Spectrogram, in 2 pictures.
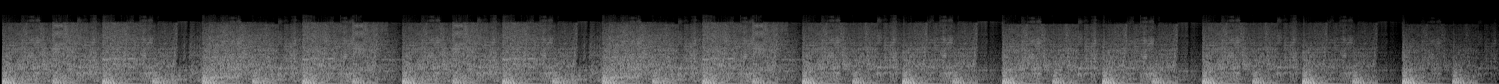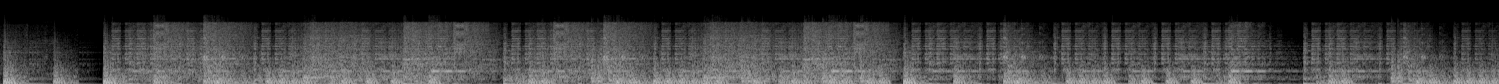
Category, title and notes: Music > Multiple instruments
Demo Track #3789 (Industraumatic)
Ambient, Cyberpunk, Horror, Industrial, Noise, Soundtrack, Underground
